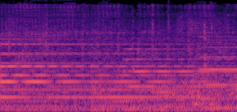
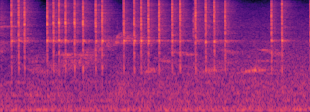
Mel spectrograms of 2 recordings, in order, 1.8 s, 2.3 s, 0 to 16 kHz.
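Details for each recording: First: Antique mechanical clock: bell tune plays on with no pause, starting around minute 55 instead of 60; broken stop pin in the chime gear keeps the tune running nonstop. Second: Antique chiming clock after repair of a broken hook/pin that made the chime run nonstop: at 55 minutes the train runs briefly for the warning lift, then at 60 the lever drops and it chimes. Light ratchet clicking and gear whirr; now correct.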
